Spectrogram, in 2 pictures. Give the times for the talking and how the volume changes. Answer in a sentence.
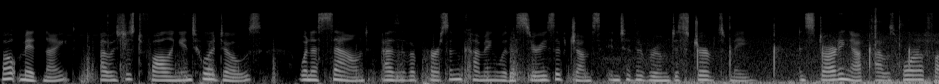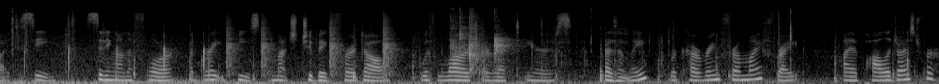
The talking can be heard from 0.0 to 18.7 s, at a steady volume.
